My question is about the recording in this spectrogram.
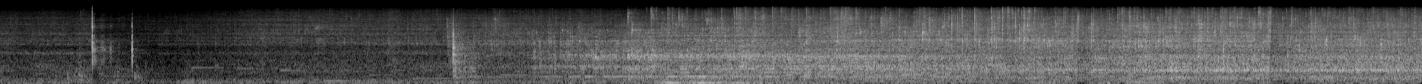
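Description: Two sharp clicks, another knock about four and a half seconds in, then pempek fish cakes going into hot oil in a frying pan: a crackling sizzle starts and swells to a loud, steady fry.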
